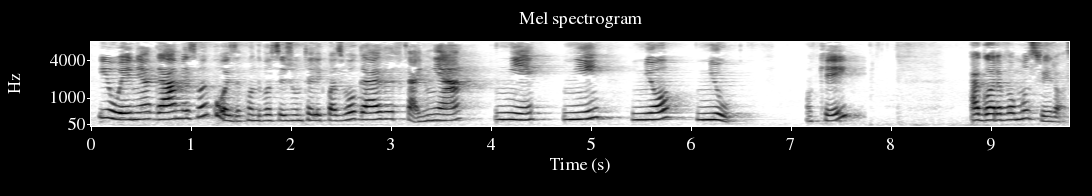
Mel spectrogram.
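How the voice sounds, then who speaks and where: A woman with a Brazilian accent teaching young pupils a remote lesson, patiently slowing down to spell out example words. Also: on the high side, a little mellow. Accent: Brazilian Portuguese. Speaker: primary school teacher.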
